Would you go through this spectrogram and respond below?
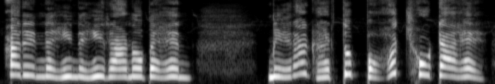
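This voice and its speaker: A woman's voice: high voice, a little slow, no echo, studio quality. A woman voicing an anxious, apologetic male parrot in a cartoon story. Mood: apologetic refusal.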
